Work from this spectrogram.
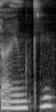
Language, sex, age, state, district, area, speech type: Telugu, female, 30-45, Andhra Pradesh, Anantapur, urban, spontaneous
